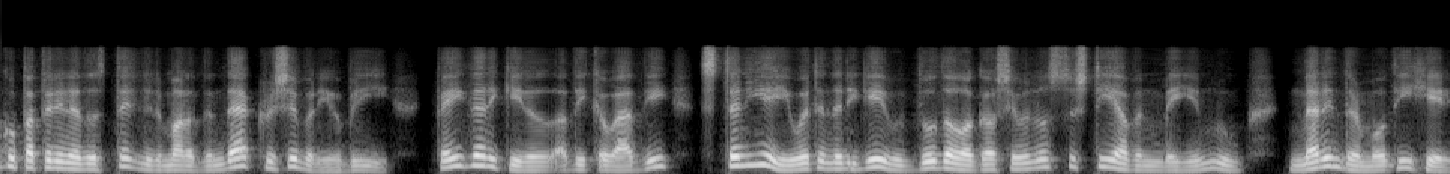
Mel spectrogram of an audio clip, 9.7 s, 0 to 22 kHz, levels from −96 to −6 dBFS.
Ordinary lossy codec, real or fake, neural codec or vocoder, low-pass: none; fake; codec, 16 kHz, 0.2 kbps, FocalCodec; 7.2 kHz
